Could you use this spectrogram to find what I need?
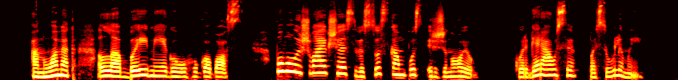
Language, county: Lithuanian, Šiauliai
